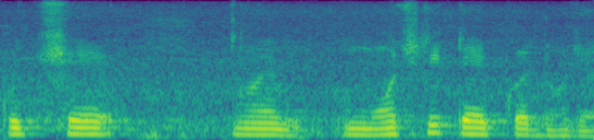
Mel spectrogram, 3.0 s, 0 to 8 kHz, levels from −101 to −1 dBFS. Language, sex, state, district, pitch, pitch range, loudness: Hindi, male, Bihar, Katihar, 130 Hz, 125-140 Hz, -18 LUFS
